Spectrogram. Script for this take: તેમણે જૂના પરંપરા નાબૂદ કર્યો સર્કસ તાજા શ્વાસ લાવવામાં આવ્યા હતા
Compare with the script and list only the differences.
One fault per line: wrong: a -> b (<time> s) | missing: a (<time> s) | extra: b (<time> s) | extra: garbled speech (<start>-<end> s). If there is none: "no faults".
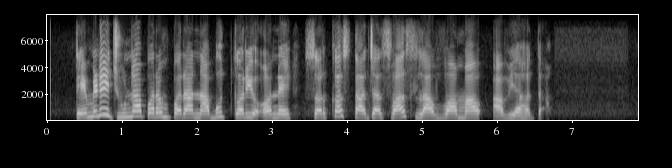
extra: અને (3.0 s)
